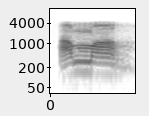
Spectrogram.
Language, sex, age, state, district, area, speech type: Tamil, male, 60+, Tamil Nadu, Thoothukudi, rural, conversation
